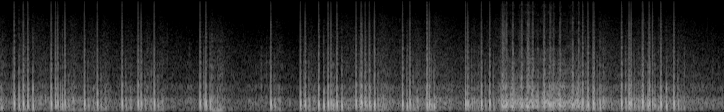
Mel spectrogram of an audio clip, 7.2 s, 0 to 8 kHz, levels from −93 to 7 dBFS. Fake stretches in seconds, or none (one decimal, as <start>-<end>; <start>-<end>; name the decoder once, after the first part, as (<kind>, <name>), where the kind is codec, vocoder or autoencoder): 5.0-5.8 (vocoder, HiFi-GAN)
